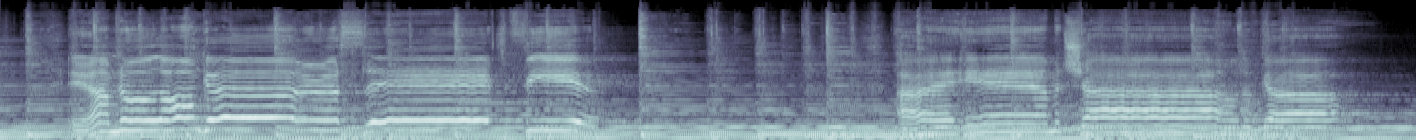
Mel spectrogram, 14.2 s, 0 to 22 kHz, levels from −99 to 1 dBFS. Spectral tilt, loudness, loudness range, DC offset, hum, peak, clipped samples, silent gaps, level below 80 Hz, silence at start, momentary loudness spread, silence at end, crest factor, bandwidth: -5.5 dB/octave; -16 LUFS; 5 LU; under 0.1%; none; -2 dBFS; under 0.1%; none; -30 dBFS; 0 s; 9 LU; 0 s; 14 dB; 17.5 kHz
